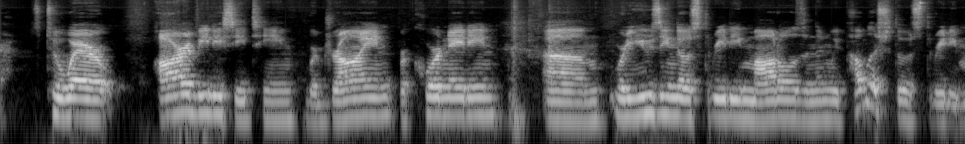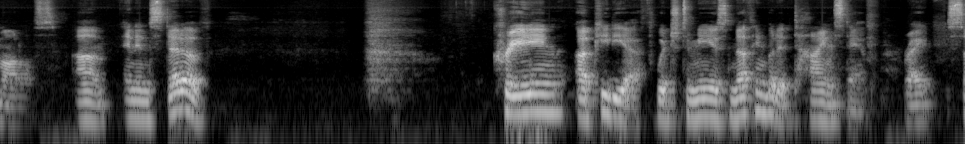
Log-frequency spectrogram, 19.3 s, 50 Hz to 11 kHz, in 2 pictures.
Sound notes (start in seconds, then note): 13.3 sighs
